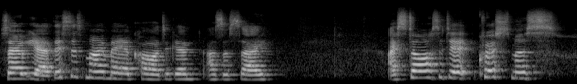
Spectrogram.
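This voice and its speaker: A woman uses a raised, projected voice with a high pitch and a bright, sharp tone. She speaks at a fairly slow pace with long, frequent pauses, her pitch varying in an ordinary way. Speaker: knitting podcaster. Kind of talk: casual chat.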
